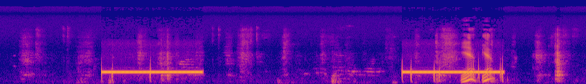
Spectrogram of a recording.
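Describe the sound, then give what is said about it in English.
A telephone ringback tone of an outgoing call sounds twice, each a steady two-second buzz separated by a long pause, loud, with people talking quietly in between and over the second ring. “Let's see if we can get him on the phone.”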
